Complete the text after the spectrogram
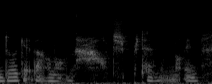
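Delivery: furtive whispered aside; hushed whisper. Real, not acted. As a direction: whisper as if hiding from a caller. Debating whether to answer the door.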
